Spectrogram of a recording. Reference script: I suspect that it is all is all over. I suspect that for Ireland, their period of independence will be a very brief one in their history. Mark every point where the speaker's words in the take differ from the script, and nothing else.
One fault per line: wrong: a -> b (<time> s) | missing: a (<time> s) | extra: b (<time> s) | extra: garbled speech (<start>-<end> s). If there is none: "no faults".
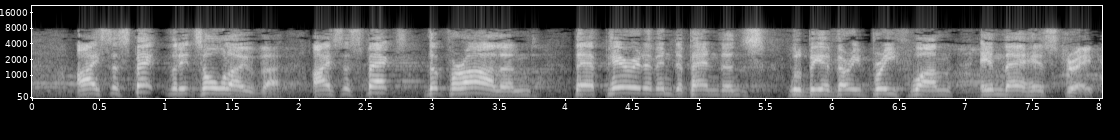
missing: is all (1.5 s)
